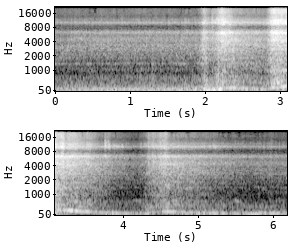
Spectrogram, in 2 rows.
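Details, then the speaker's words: 1970 Honda N600 with its motorcycle engine, carburetors and dual mufflers, started at about 55°F. It revs cleanly up and down through several blips with no stumble, not flooding and fairly quiet: running healthy. "but anyhow it's revving up its eyes I'm good it's not flooding and it's fairly quiet can't even hear I'm a happy boy"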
